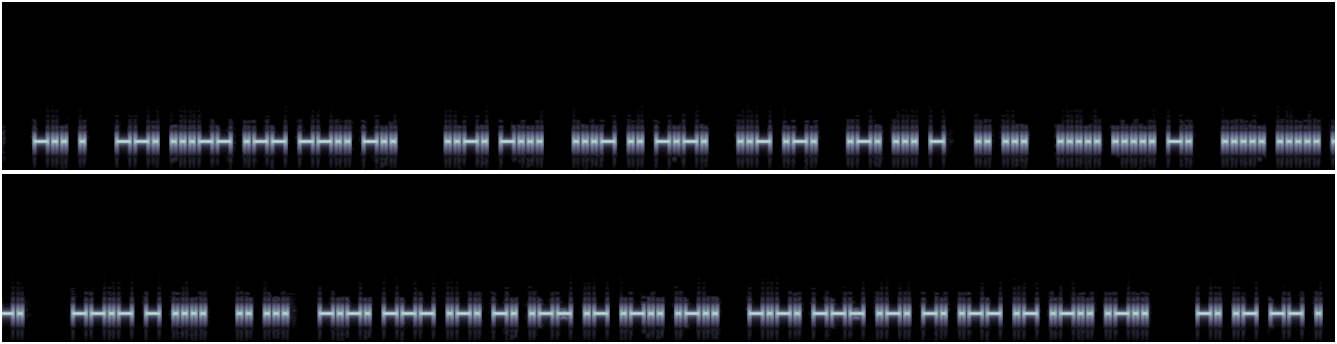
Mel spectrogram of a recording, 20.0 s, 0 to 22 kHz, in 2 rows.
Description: Morse code, heard as a keyed tone, about 34 wpm, 570 Hz. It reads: DE G3WZD FB VIC UR RST IS 55N 55N QTH IS CORNWALL CORNWALL NAME
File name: QSO310 35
